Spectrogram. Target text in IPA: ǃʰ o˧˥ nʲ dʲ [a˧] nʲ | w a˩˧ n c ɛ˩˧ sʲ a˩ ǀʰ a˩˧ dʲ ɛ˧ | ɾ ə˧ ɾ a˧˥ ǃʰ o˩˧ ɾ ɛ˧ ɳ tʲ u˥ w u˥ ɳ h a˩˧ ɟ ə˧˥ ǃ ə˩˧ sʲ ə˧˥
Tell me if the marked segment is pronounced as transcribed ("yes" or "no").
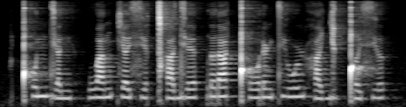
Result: no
